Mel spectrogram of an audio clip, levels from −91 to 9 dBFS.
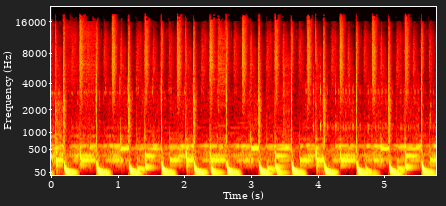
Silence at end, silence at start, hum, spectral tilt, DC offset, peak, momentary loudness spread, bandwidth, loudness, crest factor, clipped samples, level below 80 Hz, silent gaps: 0 s; 0 s; none; -5 dB/octave; under 0.1%; -2 dBFS; 2 LU; 19 kHz; -15 LUFS; 10 dB; under 0.1%; -16 dBFS; none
